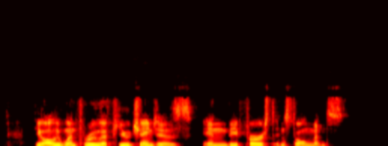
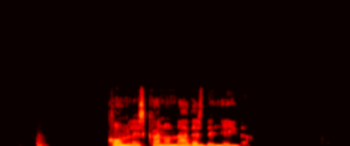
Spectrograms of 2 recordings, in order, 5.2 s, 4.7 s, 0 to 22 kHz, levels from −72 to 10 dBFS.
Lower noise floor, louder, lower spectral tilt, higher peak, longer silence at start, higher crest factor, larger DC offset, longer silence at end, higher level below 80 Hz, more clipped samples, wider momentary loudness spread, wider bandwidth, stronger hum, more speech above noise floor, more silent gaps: second, -78 dBFS vs under -90 dBFS; first, -19 LUFS vs -26 LUFS; second, -4 dB/octave vs -5.5 dB/octave; first, -2 dBFS vs -10 dBFS; about the same, 0.5 s vs 0.45 s; about the same, 18 dB vs 20 dB; neither; second, 0.65 s vs 1.35 s; second, -68 dBFS vs -50 dBFS; neither; second, 13 LU vs 21 LU; about the same, 9 kHz vs 9.2 kHz; neither; second, 59 dB vs over 65 dB; second, none vs 0.98-1.02 s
